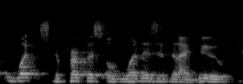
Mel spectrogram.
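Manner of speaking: ordinary delivery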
